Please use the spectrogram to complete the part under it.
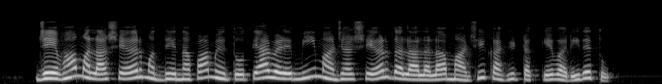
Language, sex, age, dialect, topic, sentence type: Marathi, female, 36-40, Standard Marathi, banking, statement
